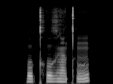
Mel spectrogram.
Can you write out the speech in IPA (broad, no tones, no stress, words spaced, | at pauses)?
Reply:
okʰoɣãtʼũ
